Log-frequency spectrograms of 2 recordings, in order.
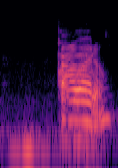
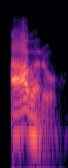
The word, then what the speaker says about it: avaro: Y la pronunciación es de acento grave, o sea, aquí en la segunda. No es avaro, es avaro.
